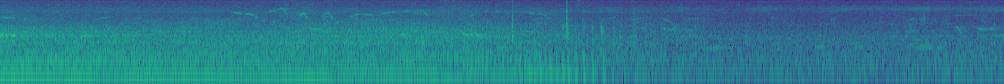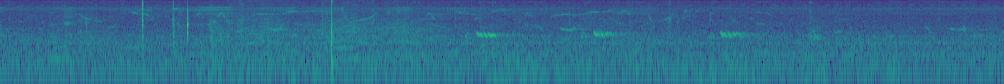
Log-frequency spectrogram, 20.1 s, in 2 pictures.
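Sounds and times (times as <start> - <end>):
birds chirping and whistling: 0.0 - 6.2, 11.4 - 17.9
sharp clicks: 4.4 - 6.2.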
